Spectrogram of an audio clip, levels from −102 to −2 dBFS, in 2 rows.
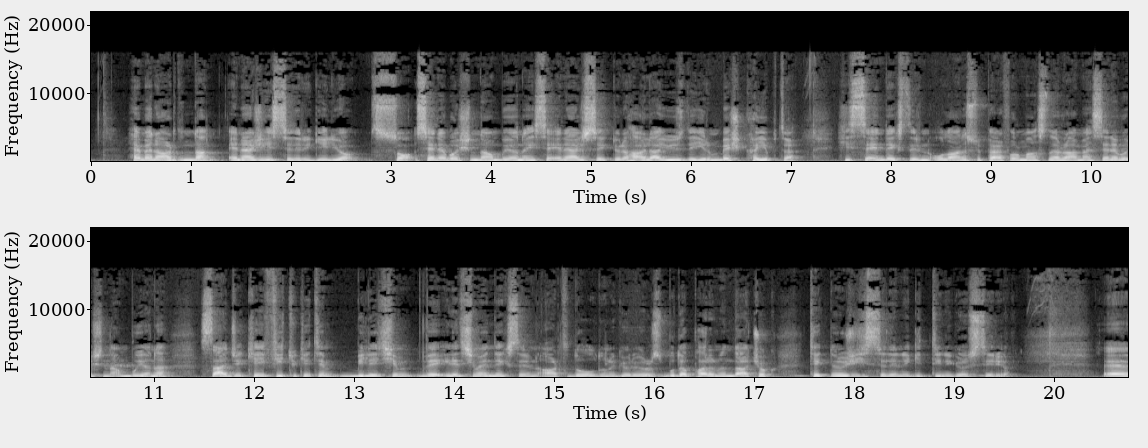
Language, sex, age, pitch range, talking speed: Turkish, male, 40-59, 115-150 Hz, 130 wpm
